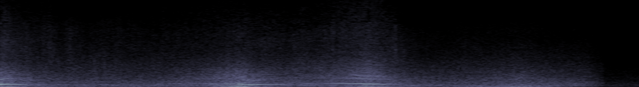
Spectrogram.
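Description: Race truck engines at Homestead-Miami in a truck series event: a steady mechanical drone with a whining tone gliding in pitch, swelling twice before cutting off abruptly near the end.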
